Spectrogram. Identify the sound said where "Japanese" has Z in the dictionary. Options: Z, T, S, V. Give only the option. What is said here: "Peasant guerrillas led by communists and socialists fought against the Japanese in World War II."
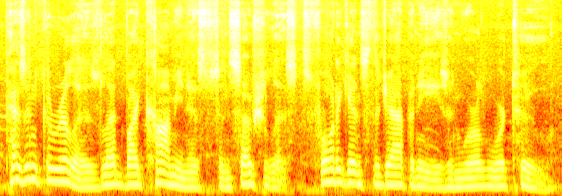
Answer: Z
